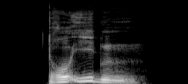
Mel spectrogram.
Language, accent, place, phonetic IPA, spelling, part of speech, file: German, Germany, Berlin, [dʁoˈiːdən], Droiden, noun, De-Droiden.ogg
- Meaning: 1. genitive singular of Droide 2. plural of Droide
